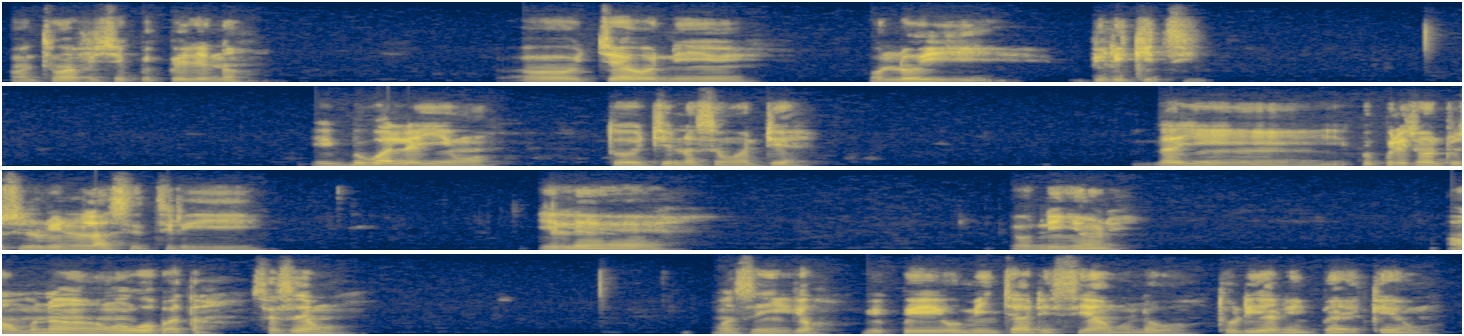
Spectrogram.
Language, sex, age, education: Yoruba, male, 30-45, tertiary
